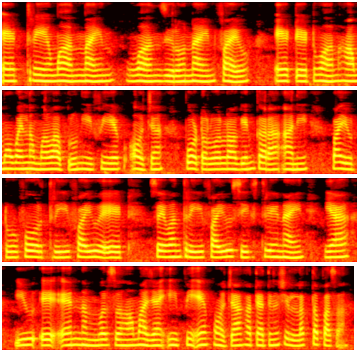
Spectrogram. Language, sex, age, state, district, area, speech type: Marathi, female, 45-60, Maharashtra, Akola, urban, read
